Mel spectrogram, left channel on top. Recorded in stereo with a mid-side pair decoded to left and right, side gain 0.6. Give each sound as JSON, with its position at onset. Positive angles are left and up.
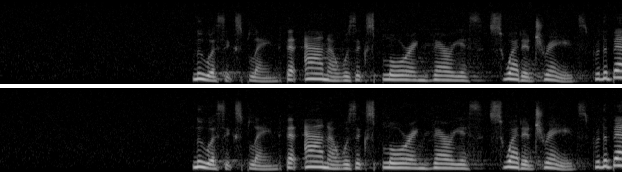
{"t": 1.9, "sound": "a woman speaking", "azimuth_deg": -15, "distance_m": 0.6}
